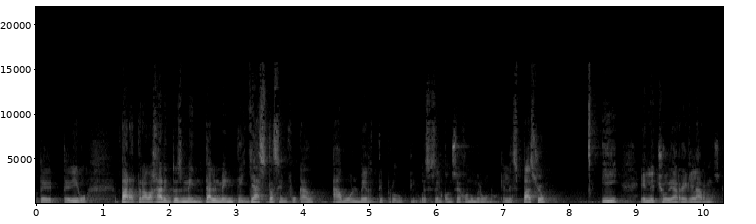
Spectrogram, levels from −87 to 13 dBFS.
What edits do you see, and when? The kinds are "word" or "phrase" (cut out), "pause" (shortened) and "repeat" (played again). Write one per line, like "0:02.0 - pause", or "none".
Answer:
none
